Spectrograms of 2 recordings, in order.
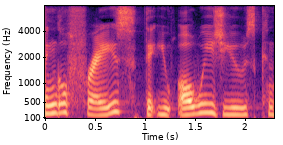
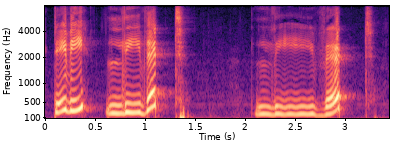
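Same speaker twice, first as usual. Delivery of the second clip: firm command; much slower than usual. Shown as a demonstration. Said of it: "So I'll put that down".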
